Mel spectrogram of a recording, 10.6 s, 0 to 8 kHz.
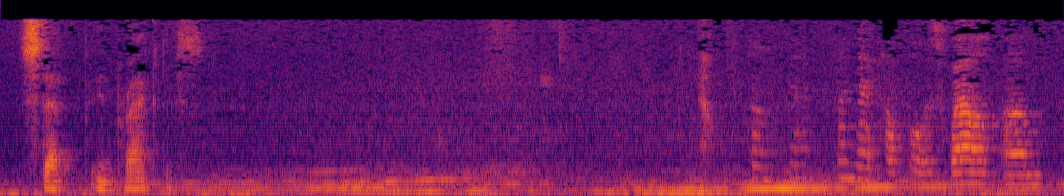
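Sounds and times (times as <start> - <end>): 
speech: 0.2 - 2.1, 8.6 - 10.6
road traffic rumbling past: 1.2 - 10.6.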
